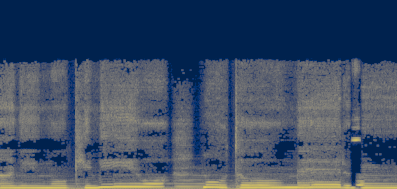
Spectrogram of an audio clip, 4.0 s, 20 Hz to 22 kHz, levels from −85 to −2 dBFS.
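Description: From 3.44 to 3.64 s, a corrupt frame decoded event puts a harsh, chirpy burst of noise peaking around -5 dBFS into the sound. A few consecutive compressed frames arrived with damaged bits, and the decoder played them anyway, scattering energy at wrong frequencies. It is garbage rather than a smooth concealment fill.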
